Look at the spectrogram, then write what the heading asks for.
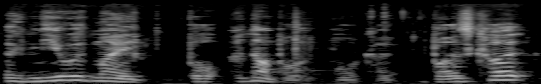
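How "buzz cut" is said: normal talking voice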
